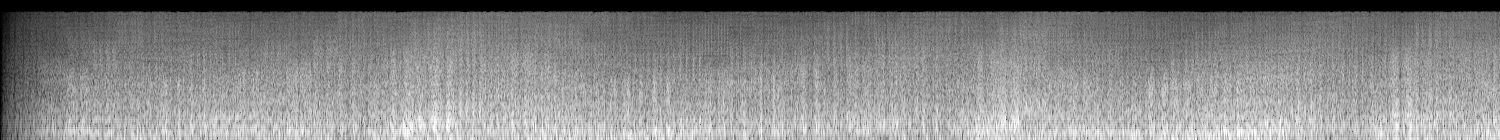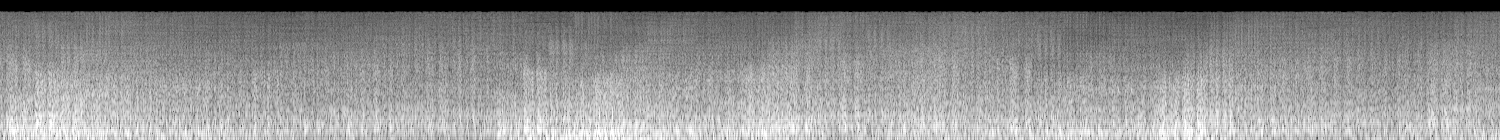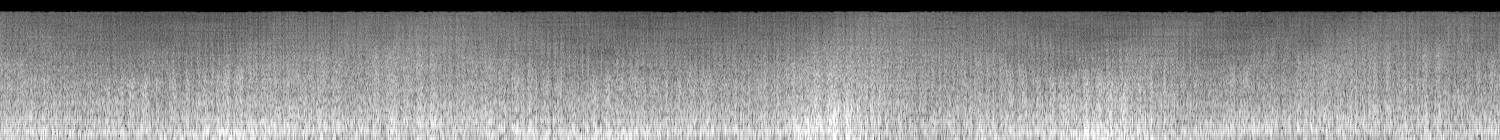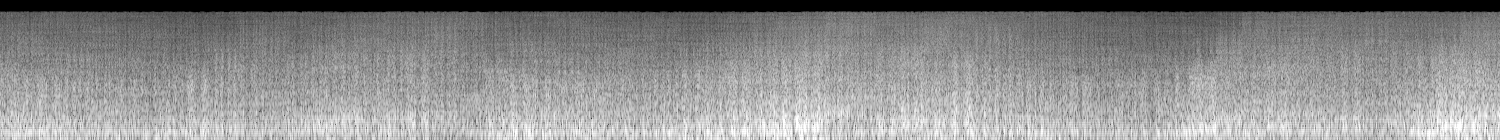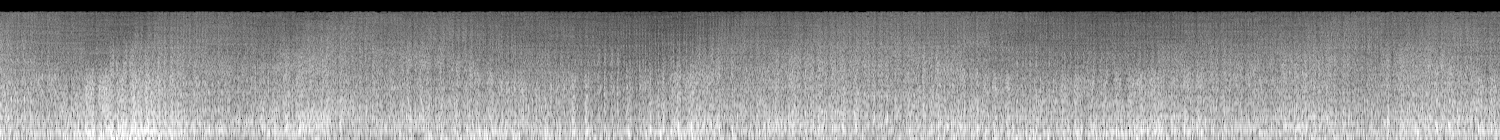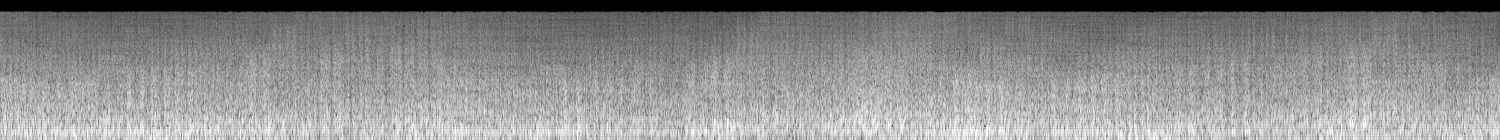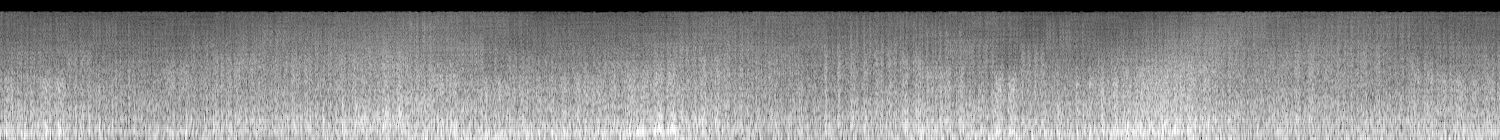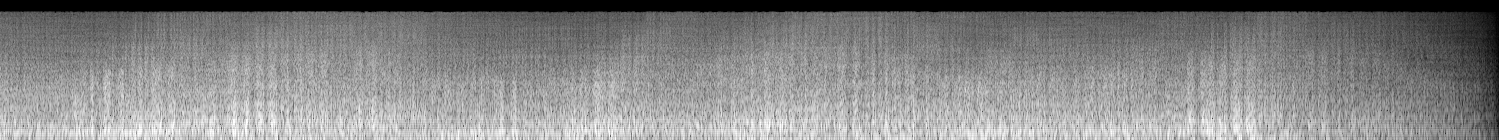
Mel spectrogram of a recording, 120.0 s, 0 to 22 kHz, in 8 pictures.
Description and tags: Noise Garden 26
1.This sample is part of the "Noise Garden" sample pack. 2 minutes of pure ambient droning noisescape. Weird random noise effects.
electronic, soundscape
